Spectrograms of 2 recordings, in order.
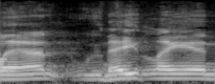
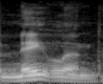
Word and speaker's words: Nateland: I said Nateland and you go Natland.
